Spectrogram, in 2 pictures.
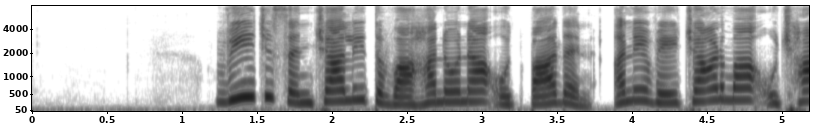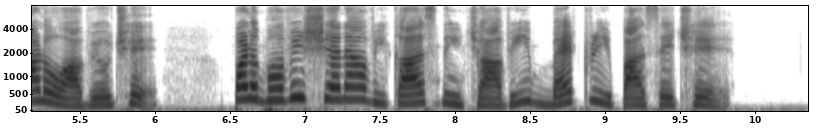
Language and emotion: Gujarati, neutral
